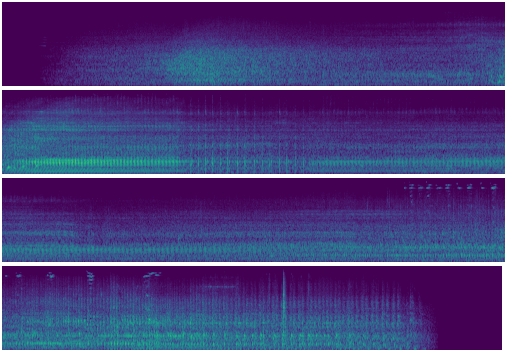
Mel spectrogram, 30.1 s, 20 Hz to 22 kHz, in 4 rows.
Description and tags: Auto Rickshaw - Approach, Stop
Bajaj Auto Rickshaw, Recorded on Tascam DR-100mk2, recorded by FVC students as a part of NID Sound Design workshop.
Tuk, India, Auto, Ric, Rick, Autorickshaw, Richshaw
